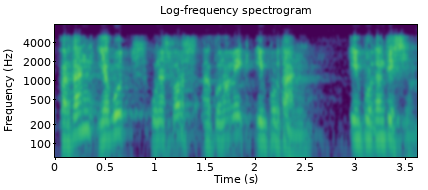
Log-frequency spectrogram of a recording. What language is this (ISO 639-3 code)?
cat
